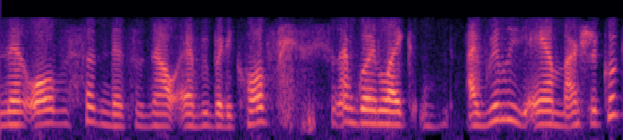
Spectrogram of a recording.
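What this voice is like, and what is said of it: Noticeable charming regional accent. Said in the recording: “your accent is cracking me up ... It's there. Trust me. It's charming.”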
